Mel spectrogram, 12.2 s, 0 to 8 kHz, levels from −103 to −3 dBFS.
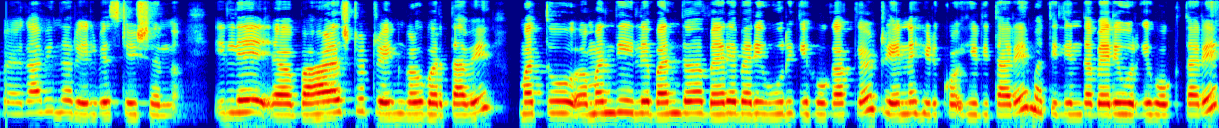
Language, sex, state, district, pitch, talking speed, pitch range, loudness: Kannada, female, Karnataka, Belgaum, 240 Hz, 130 wpm, 225-260 Hz, -17 LUFS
